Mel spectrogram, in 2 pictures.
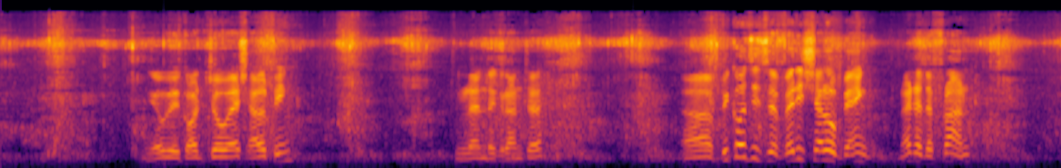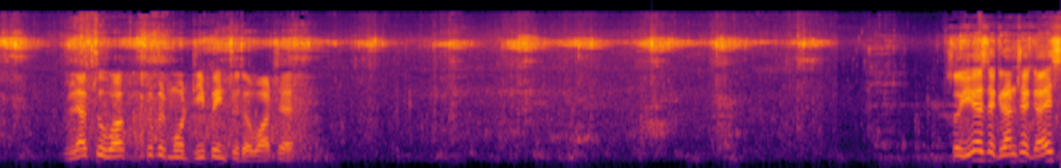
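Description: Shallow water laps gently at the shore.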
